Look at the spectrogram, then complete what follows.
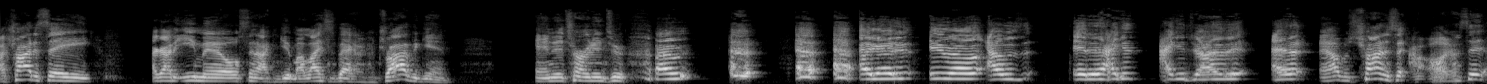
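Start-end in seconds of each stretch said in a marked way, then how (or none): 6.4-12.6 put-on pained voice, higher and slower. Retelling trying to tell his dad he can drive again; imitating own post-whipping voice. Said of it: "I went into like post-ass whipping voice".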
